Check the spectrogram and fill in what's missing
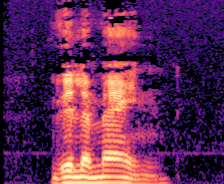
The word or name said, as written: Willemijn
